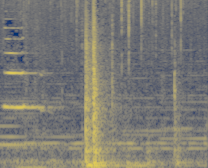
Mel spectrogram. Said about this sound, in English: Shut the door, Nuzwik.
